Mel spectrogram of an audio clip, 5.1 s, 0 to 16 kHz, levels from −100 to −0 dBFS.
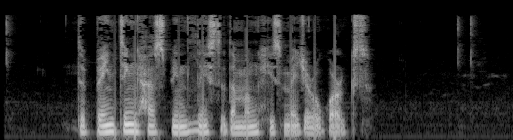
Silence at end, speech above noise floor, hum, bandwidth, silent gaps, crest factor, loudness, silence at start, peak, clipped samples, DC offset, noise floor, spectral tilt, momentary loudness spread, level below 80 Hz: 1.45 s; 50 dB; none; 11.5 kHz; none; 18 dB; -26 LUFS; 0.8 s; -8 dBFS; under 0.1%; under 0.1%; -76 dBFS; -4.5 dB/octave; 11 LU; -56 dBFS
